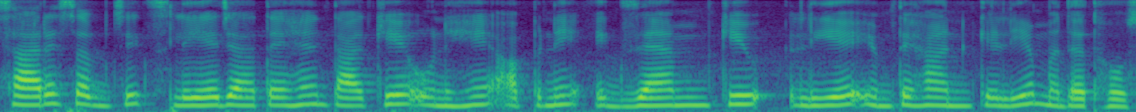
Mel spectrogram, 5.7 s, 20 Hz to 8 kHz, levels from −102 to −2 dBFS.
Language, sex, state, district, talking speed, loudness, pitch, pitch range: Hindi, female, Jharkhand, Sahebganj, 180 wpm, -26 LUFS, 210 Hz, 205-230 Hz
